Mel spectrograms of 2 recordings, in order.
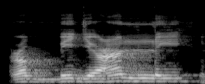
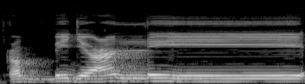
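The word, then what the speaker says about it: رَبِّ اجْعَل لِّي: Jadi jangan dibaca terputus. Rbij'al li digabungin saja. Rabbij'alli gitu ya. Rabbij'alli ayah.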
